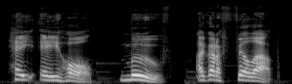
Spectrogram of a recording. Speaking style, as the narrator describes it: the driver shouts out of his window

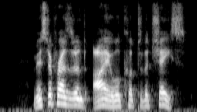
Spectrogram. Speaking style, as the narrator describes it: exclaimed a raspy voice which Wilson had yet to hear

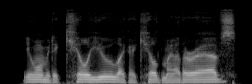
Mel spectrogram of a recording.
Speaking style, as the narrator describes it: he asked in a flat voice

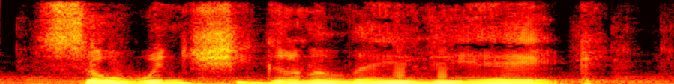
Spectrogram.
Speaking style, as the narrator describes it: shout

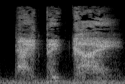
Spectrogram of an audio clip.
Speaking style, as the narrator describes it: he whispered

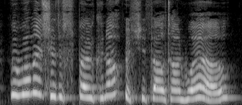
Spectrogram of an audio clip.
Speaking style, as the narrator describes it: grunted Flippoon

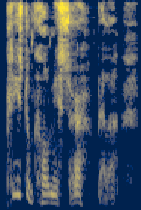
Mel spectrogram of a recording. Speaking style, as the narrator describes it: Tony chuckled

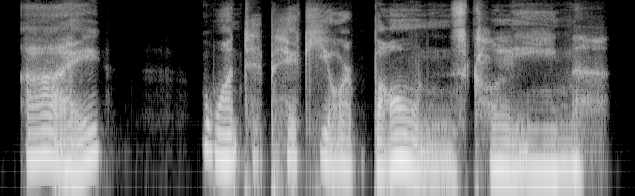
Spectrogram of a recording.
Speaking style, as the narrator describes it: ground rumbled

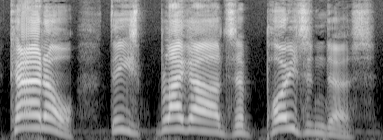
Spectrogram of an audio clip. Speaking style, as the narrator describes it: called out

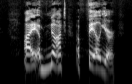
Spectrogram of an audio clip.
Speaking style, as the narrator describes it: she yelled, her voice bouncing back against the high ceiling

